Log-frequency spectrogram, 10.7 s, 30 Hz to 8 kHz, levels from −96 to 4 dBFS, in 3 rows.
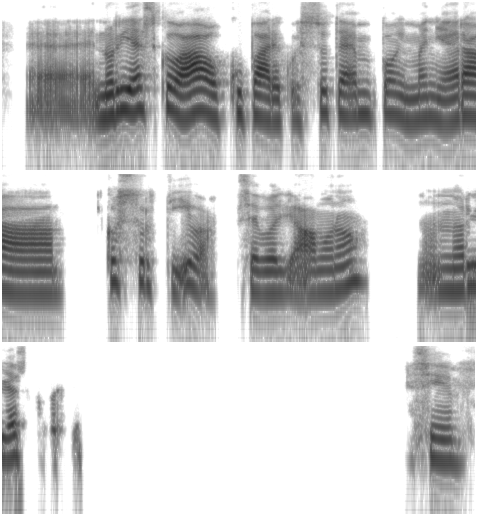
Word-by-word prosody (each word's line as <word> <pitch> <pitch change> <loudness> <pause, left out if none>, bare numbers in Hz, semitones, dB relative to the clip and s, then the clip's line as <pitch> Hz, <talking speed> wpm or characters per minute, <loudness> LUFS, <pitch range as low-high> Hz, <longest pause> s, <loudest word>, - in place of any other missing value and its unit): Ehm, 65 0 -6
non 180 - +4
riesco 220 +2 +3
a 200 +3 +9
occupare 180 -3 +1
questo 205 +7 -7
tempo 190 0 -2
in 170 - -4
maniera 160 -1 +2 0.3
costruttiva, 220 -4 -4 0.2
se 165 - -5
vogliamo, 160 +1 -1
no, 210 +5 -3 0.3
no - - -9
non 175 0 -2
riesco 195 +2 -2
perchè 485 0 -14 2.5
Sì. 180 -3 -4
180 Hz, 100 wpm, -23 LUFS, 165-200 Hz, 2.5 s, a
